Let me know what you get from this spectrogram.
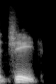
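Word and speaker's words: Agit: Is that how you pronounce his first name? Yeah, Ajit. Yeah. Yeah. I'd call it Ajat.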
